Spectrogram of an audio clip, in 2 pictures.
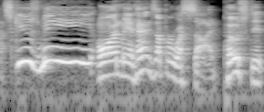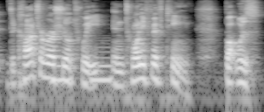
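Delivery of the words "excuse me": startled excuse me. Real, not acted. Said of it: "oh my God".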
